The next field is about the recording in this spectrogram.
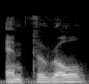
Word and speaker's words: Amphirole: So there's this invention I want to tell you about called the Amphirole. Like amphibian. Amphirole.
